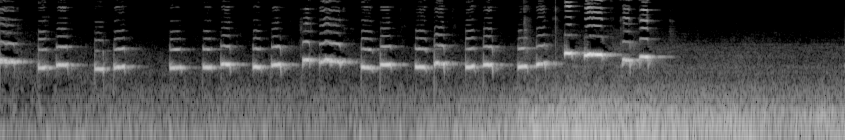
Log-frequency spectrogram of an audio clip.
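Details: Pet cockatiel indoors whistling the Pythagora Switch opening theme, a learned tune: clear whistled notes in a quick bouncing rhythm, mostly steady mid-pitch with a few higher rising notes, about two notes per second, low room hum beneath.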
